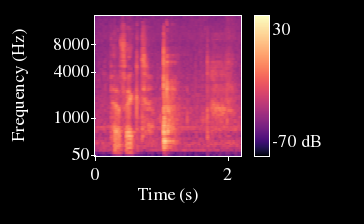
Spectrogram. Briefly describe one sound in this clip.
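A folding knife knocks as it is set down on a wooden table.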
